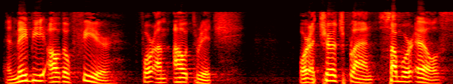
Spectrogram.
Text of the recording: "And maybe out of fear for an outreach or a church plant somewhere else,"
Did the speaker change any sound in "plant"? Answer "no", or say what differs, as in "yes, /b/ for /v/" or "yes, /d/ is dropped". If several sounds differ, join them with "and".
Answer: no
